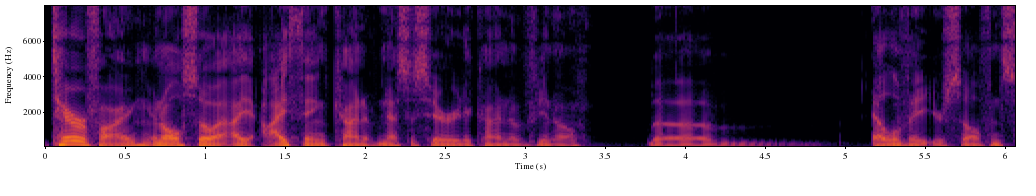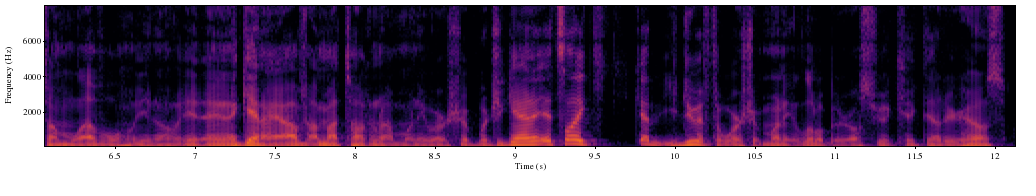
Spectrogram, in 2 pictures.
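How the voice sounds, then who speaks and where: A man's voice: fairly low pitch, expressive, quick pace, darkish tone, dry recording, studio quality. A man co-hosting a podcast, talking in a rambling, self-deprecating way, swearing casually and saying "dude" often. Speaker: podcast co-host.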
